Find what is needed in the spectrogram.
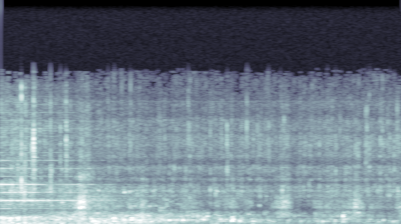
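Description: Underwater bubbling and rushing from a scuba diver's exhaled bubbles and the water around the camera, with soft surges and slowly fading.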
